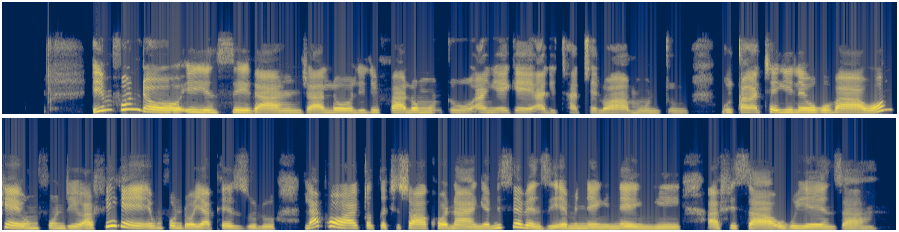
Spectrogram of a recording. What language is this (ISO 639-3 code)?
nde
